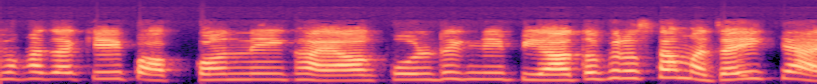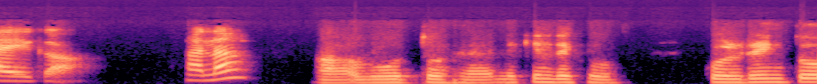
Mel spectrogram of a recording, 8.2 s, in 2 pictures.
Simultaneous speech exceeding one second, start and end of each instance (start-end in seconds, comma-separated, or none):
none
